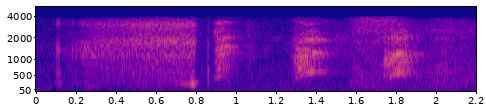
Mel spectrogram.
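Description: A 16-year-old dog barks a few times in quick succession, a drawn-out first bark followed by shorter, hoarse ones, moderately loud, with no talking, in a quiet, serene spot in Washington State.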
